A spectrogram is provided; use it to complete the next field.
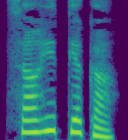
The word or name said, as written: ಸಹೋದ್ಯೋಗಿ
